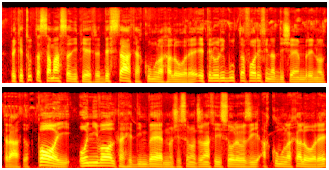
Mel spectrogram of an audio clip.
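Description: The man's voice has a dark, mellow tone and ordinary pitch variation, recorded with a dry sound and no echo. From grew up abroad in Oman as a child. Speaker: farmer. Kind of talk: guided farm tour. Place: open country.

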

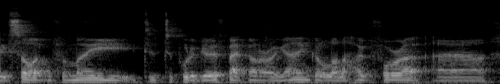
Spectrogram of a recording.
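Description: With an Australian accent, a man speaks at a moderate pace in a fairly low pitch and a monotone, flat intonation, with audible room echo. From Victoria, Australia. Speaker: racehorse trainer. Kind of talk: casual promo interview. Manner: hesitant, halting, repeating words. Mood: calm, hopeful. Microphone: video call.

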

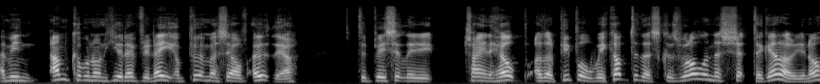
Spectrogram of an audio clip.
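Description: A man's high, bright, sharp voice with a Scottish accent, very fast pace, ordinary pitch variation, a dry sound with no echo and a quiet background. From Scotland. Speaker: livestreamer. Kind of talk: casual rambling livestream. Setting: online livestream. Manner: rambling, casual, sweary. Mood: earnest, exhorting. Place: home room. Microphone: headset.

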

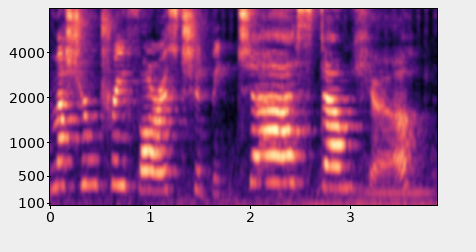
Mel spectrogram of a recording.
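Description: With a Welsh accent, a woman speaks at a very slow pace over light background noise and audible room echo. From Wales. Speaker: gaming YouTuber. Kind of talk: let's play commentary. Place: home room. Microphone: headset.

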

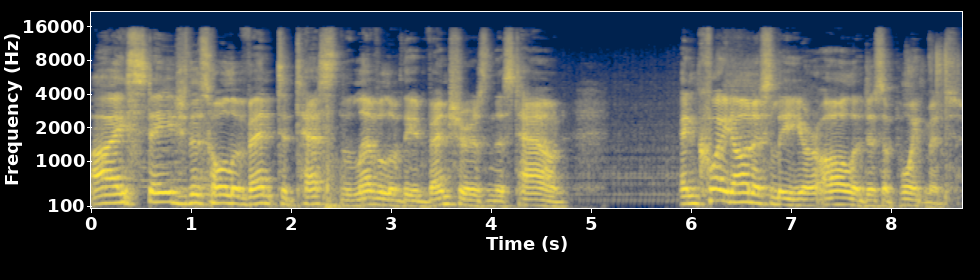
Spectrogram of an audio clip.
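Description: A man's put-on character voice, medium in pitch, at a moderate pace. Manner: smug, condescending.

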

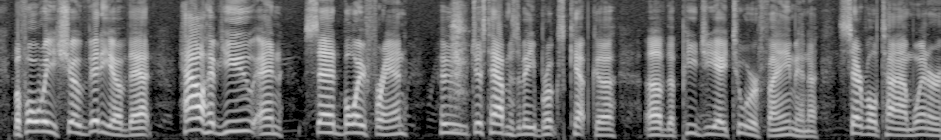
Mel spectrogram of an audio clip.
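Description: The sound is dry with no echo, and the intonation is lively. The speaker talks at a moderate pace with an American accent. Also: man. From US South. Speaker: show host. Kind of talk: casual interview. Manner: jokey, laughs often. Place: studio. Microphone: studio mic.

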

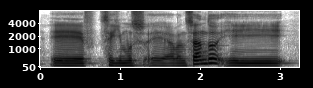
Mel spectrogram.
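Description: Against a quiet background, a man talks at a medium pitch. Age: 30s. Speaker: actor, voice actor and former band singer; actor, voice actor. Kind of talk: interview conversation. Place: studio. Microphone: studio mic.

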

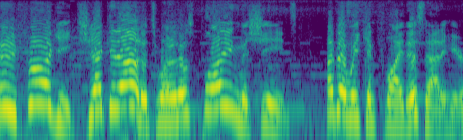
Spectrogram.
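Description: Doing a put-on character voice, a man speaks at a moderate pace and a high pitch with very wide pitch swings, clear music playing in the background. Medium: fan dub. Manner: clingy, affectionate toward frog friend; slow, dopey, cheerfully oblivious.

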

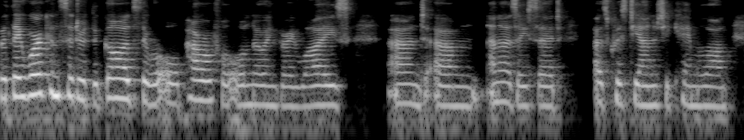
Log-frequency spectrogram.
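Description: Ordinary pitch variation and a fairly quick pace from a woman. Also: quiet background. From Ireland, Dublin. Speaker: medium and author giving a talk; presenter. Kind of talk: online presentation with slides; lecture. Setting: video call. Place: home room. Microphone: webcam.

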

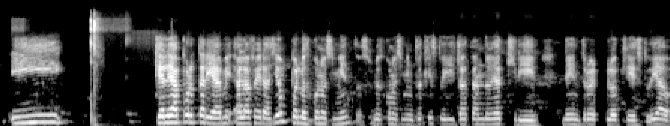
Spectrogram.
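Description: The man's pitch is high, varying in an ordinary way as he talks at a moderate pace. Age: 20s. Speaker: student. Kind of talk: mock job interview. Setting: video call. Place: home room. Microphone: video call.

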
